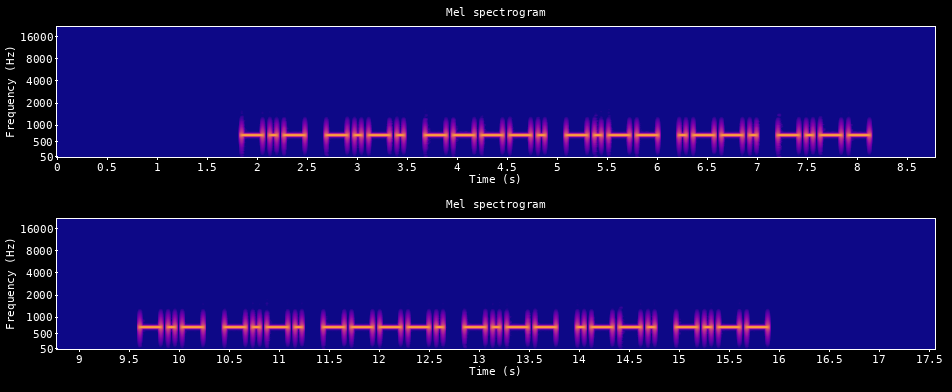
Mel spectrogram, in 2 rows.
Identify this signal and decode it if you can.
Morse code, heard as a keyed tone, about 17 wpm, 700 Hz. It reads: KC9YPY KC9YPY
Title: USA Call Signs - 6 Characters - Repeated 2x - 17wpm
